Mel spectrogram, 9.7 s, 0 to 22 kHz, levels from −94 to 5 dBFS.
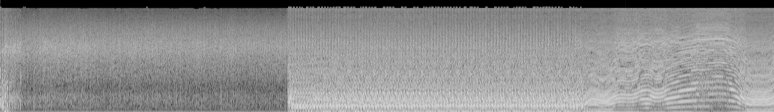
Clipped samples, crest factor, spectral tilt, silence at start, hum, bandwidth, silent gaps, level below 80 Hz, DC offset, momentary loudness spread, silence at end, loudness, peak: under 0.1%; 10 dB; -2.5 dB/octave; 0 s; none; 17.5 kHz; none; -28 dBFS; 5%; 8 LU; 0 s; -9 LUFS; 0 dBFS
